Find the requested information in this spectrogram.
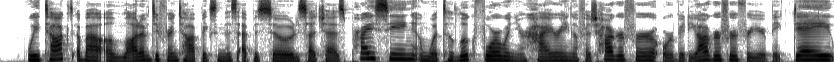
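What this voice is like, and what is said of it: Unwell-sounding voice. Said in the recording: “I'm not feeling my best today. So if you hear that in my voice”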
